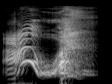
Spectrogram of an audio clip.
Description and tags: This sample pack contains people making jolly noises for a "party track" which was part of a cheerful, upbeat record. Original tempo was 129BPM. This is a female vocal making a sound almost like a cat's meow but perhaps more alluring.
129bpm, female, party, shot, shots, stab, stabs, vocal, vocals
